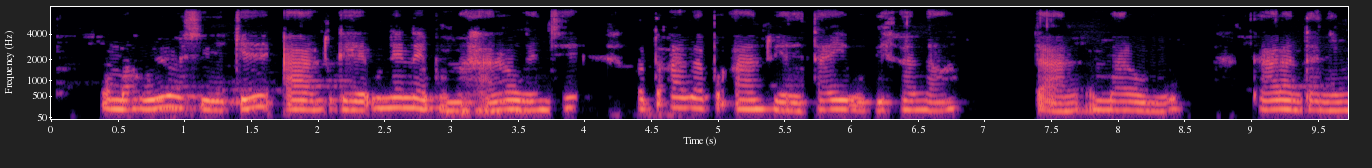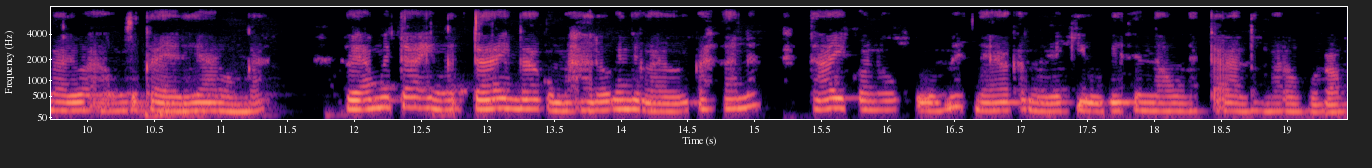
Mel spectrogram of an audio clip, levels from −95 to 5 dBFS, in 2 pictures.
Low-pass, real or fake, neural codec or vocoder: 7.2 kHz; real; none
